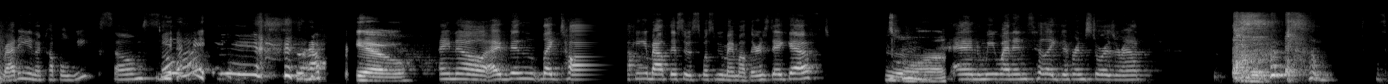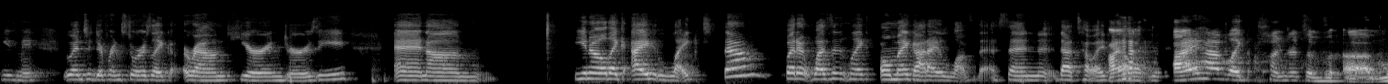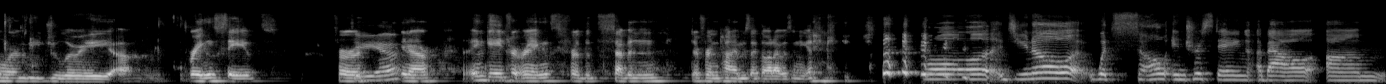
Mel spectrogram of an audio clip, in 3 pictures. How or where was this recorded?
video call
